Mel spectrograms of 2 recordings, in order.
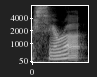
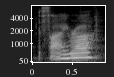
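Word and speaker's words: Saira: um the main character Sarah Cyra not sure how you pronounce it it's s a i r a i really liked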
